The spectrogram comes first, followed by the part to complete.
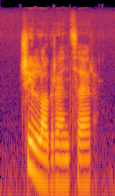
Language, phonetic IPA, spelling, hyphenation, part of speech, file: Hungarian, [ˈt͡ʃilːɒɡrɛnt͡sɛr], csillagrendszer, csil‧lag‧rend‧szer, noun, Hu-csillagrendszer.ogg
- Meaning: galaxy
